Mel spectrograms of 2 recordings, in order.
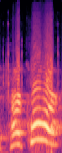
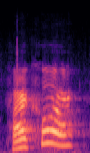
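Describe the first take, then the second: First: Parkour! yelled much higher and louder; parkour shout. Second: Parkour! called higher, falling off; a second, milder Parkour! call. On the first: He runs around with the cat, shouting Parkour! high and loud. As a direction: shout Parkour! while running. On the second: Still running with the cat, a higher but milder Parkour! call. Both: Shown as a demonstration. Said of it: "I just wanted to show that routine".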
